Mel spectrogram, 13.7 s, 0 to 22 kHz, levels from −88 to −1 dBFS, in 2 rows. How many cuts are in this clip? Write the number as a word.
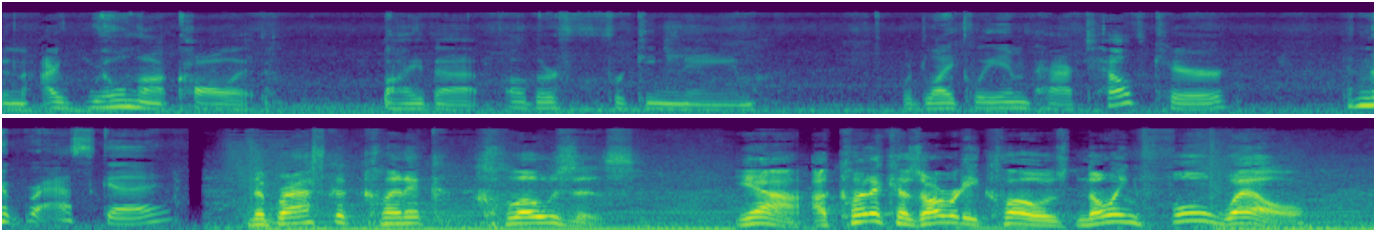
one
